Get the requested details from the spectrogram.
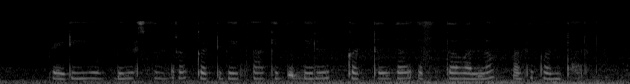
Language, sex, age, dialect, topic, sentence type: Kannada, female, 25-30, Dharwad Kannada, banking, statement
